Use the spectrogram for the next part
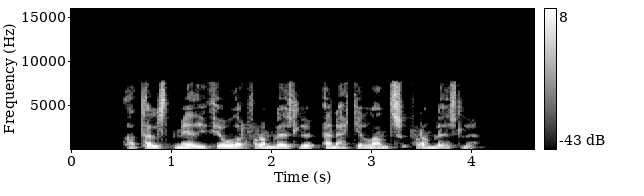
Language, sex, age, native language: Icelandic, male, 30-39, Icelandic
